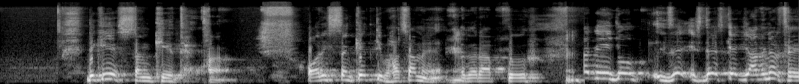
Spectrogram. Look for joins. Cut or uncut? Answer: cut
